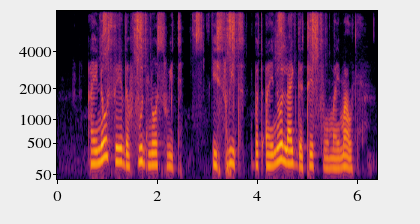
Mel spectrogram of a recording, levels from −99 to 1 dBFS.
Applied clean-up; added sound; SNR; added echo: neural mask model Resemble Enhance denoiser.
